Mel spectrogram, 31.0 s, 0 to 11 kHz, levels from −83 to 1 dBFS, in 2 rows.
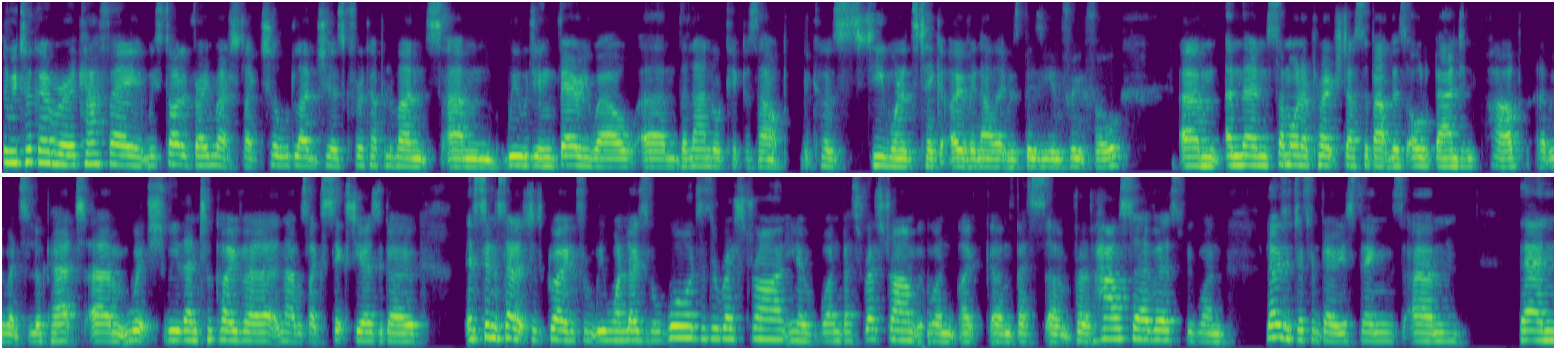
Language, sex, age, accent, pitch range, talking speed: English, female, 30-49, British, 155-180 Hz, 220 wpm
